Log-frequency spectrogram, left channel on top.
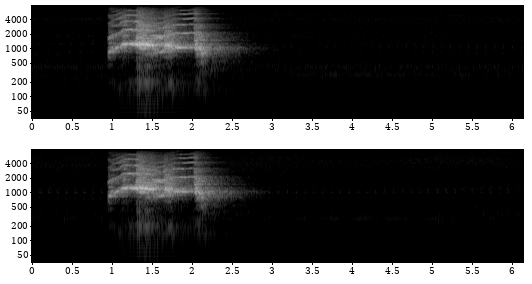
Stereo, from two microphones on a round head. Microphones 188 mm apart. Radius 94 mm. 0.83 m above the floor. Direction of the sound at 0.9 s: Centre (ahead or behind).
